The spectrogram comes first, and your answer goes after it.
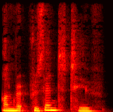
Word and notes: unrepresentative: British English

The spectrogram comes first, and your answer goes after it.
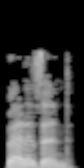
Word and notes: bedizened: British English

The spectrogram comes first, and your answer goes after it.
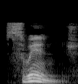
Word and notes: swinge: British English

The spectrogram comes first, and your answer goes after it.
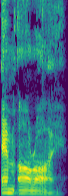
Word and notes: mri: British English

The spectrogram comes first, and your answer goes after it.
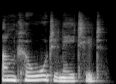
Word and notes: uncoordinated: British English

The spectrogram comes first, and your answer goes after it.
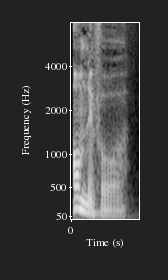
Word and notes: omnivore: British English

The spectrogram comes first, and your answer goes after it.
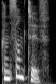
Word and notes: consumptive: British English

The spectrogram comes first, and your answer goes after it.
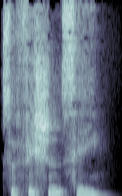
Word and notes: sufficiency: British English

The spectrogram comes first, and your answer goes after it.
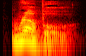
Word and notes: rabble: British English

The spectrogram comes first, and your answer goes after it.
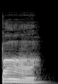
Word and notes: barre: British English

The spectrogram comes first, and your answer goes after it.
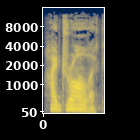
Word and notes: hydraulic: American English

